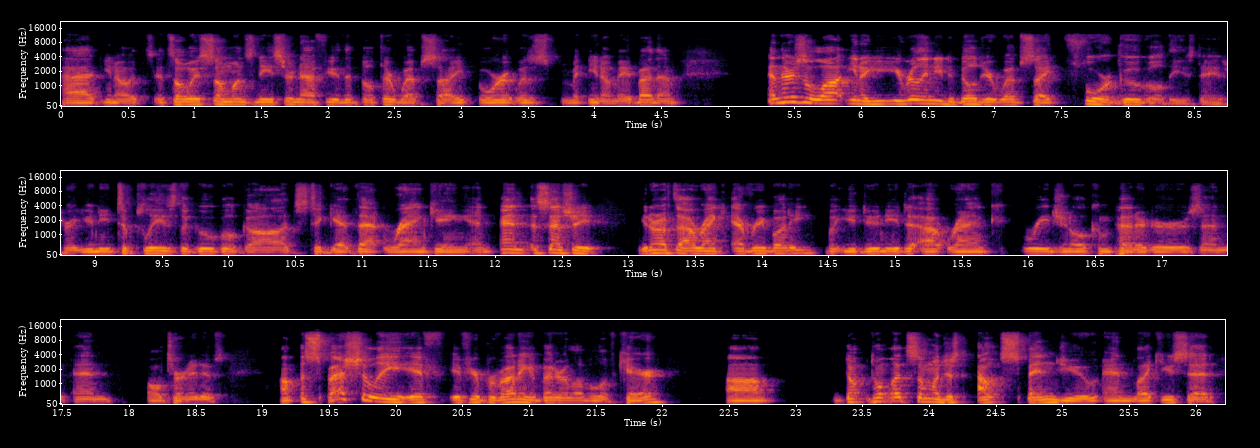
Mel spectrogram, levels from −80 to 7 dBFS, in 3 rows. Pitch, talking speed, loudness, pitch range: 110 Hz, 215 wpm, -19 LUFS, 100-125 Hz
